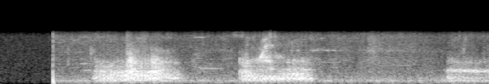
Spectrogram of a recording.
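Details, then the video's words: Pet dog barking at nothing: three rough, harsh bursts, each about half a second to a second long, separated by quieter pauses, with a low background hum throughout. "barking at nothing"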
